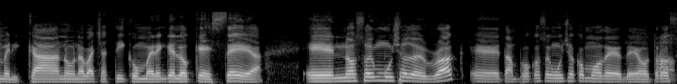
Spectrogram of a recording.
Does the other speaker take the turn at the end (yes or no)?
no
